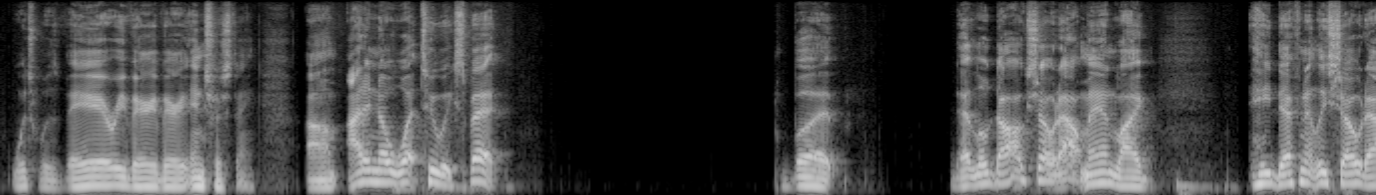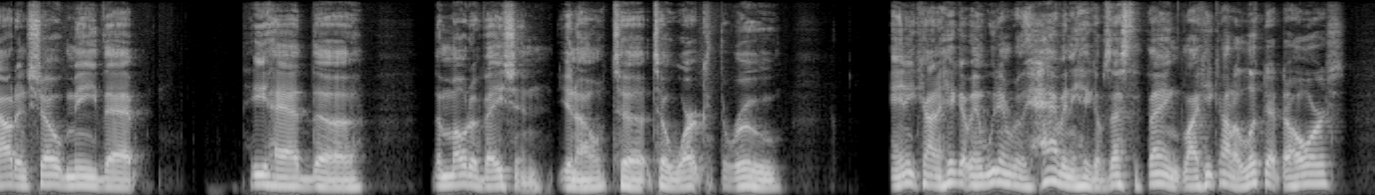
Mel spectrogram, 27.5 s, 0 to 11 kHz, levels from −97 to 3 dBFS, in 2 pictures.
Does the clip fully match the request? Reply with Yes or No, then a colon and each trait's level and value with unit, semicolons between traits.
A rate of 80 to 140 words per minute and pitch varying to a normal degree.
Yes: slow, 135 wpm; average, 4.6 semitones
